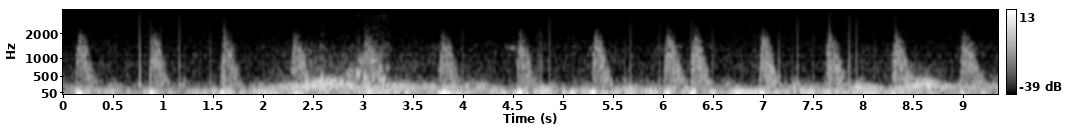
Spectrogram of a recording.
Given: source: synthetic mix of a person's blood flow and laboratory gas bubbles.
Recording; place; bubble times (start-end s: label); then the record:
Doppler ultrasound of blood flow; subclavian vein
2.40-2.63 s: bubbles
2.77-3.27 s: bubbles
From the record:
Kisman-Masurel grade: 212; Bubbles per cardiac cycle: several, 3 to 8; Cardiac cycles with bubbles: 1 to 10%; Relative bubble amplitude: moderate (0.250 to 0.450); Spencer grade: 1 (occasional bubble signal discernible with the cardiac motion signal, with majority of cardiac periods free of bubbles); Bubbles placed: anywhere in the cardiac cycle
